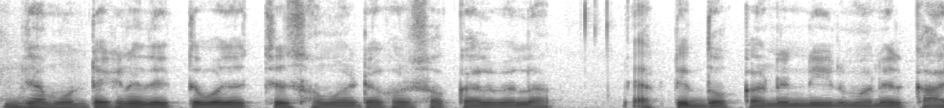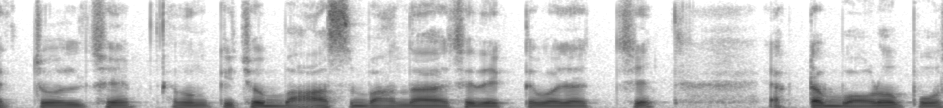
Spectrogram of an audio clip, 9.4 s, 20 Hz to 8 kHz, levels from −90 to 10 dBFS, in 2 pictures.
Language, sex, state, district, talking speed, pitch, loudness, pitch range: Bengali, male, West Bengal, Malda, 185 wpm, 115 Hz, -21 LUFS, 110-115 Hz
